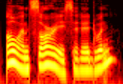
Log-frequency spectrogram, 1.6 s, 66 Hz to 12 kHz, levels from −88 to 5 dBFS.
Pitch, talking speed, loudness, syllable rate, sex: 200 Hz, 185 wpm, -16 LUFS, 5.0 syllables/s, female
